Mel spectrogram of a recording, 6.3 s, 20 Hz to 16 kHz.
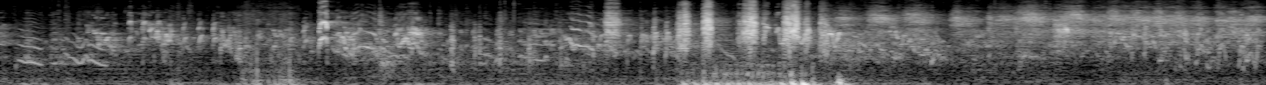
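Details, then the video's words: Budgerigars, Australian parrots, recorded 13 March 2024: a dense flock chatter of squawks and rapid warbling chirps, with a louder burst of harsh notes near the middle. "Beautiful Australian Parrot sounds Budgie Sound"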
